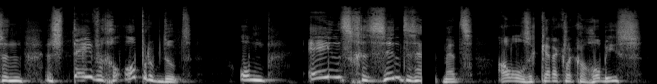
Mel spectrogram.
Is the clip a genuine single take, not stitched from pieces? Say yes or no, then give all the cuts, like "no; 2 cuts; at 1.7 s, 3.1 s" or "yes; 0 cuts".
no; 1 cut; at 4.2 s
